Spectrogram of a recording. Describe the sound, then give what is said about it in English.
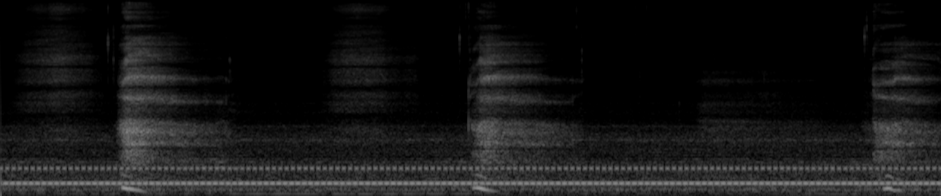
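Slow, deep breathing: several long, soft breaths at an unhurried, regular pace, heard alone over a steady low electrical hum. “Taking a few deep breaths.”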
